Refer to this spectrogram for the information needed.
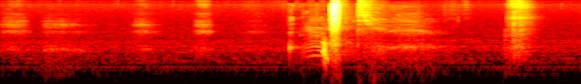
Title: Nose blowing and Sneezing (F)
